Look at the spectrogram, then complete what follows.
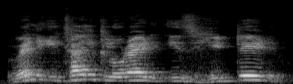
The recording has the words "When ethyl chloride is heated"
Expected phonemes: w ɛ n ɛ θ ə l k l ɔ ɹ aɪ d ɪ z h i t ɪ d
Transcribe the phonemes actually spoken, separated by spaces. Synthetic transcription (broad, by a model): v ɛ n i t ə l k l ɔ ɹ aɪ d ɪ z h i t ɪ d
